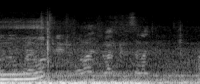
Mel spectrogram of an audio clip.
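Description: Low rumble of a moving train heard inside the carriage, easing off near the end. A long held note glides upward and stops about half a second in.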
